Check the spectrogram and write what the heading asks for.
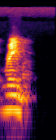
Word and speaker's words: rhema: The word here, again, is that Greek word rhema, transliterated R-H long E-M-A, rhema.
